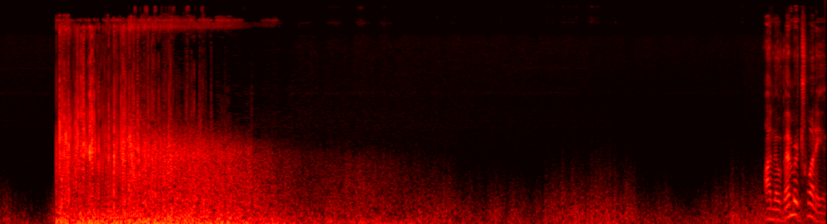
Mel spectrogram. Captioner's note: explosion Sounds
